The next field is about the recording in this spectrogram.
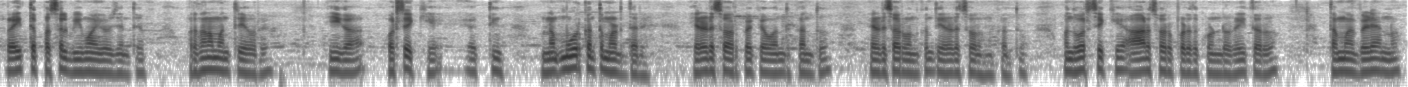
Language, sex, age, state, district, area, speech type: Kannada, male, 30-45, Karnataka, Koppal, rural, spontaneous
